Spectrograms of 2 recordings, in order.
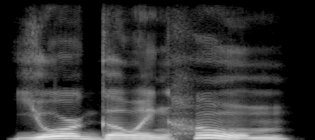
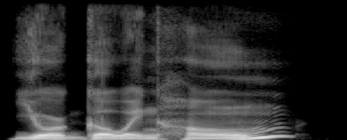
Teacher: In English, the statement, You're going home, has a falling melody.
